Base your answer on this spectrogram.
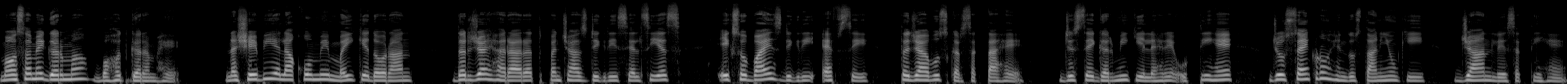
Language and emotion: Urdu, neutral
